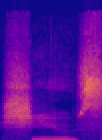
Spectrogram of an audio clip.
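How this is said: The word is stretched into two syllables.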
